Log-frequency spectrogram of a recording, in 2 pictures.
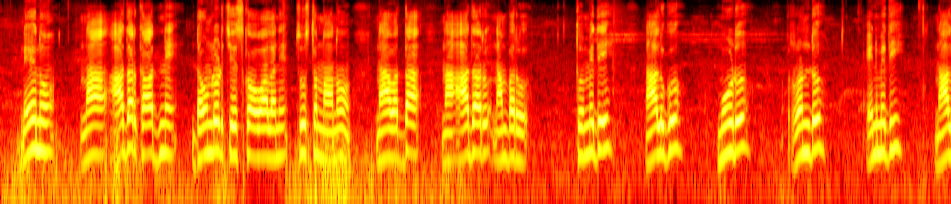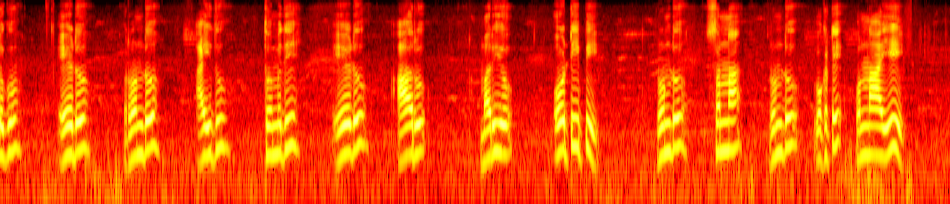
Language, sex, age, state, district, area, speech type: Telugu, male, 30-45, Andhra Pradesh, Bapatla, urban, read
